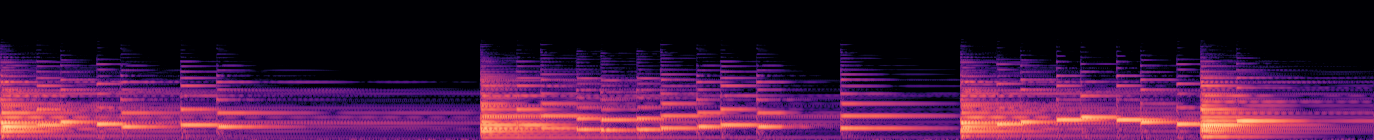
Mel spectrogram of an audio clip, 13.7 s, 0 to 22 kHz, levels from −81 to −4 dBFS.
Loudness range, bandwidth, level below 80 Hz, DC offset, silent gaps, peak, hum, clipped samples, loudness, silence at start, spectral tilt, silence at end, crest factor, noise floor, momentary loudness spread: 7 LU; 5.8 kHz; -52 dBFS; under 0.1%; none; -2 dBFS; none; under 0.1%; -21 LUFS; 0 s; -9 dB/octave; 0 s; 20 dB; -46 dBFS; 18 LU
